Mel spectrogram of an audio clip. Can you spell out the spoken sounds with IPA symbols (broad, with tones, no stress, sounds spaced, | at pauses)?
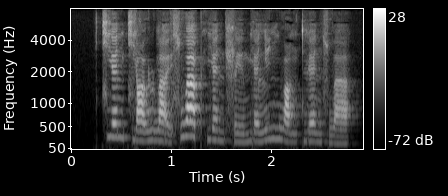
t͡ɕ j ɛ˦ n t͡ɕ j ɑ˨˦ ʊ̯ ɻ w a̰˨˩ ɪ̯ s w ä˦ pʰ j ɛ˥˨ n ʂ e˨˦ ɪ̯ m j ɛ˧ l i˦ ŋ w ɑ̰˨˩ ŋ t̪ ɥ ɛ˥˨ n s w ä˩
